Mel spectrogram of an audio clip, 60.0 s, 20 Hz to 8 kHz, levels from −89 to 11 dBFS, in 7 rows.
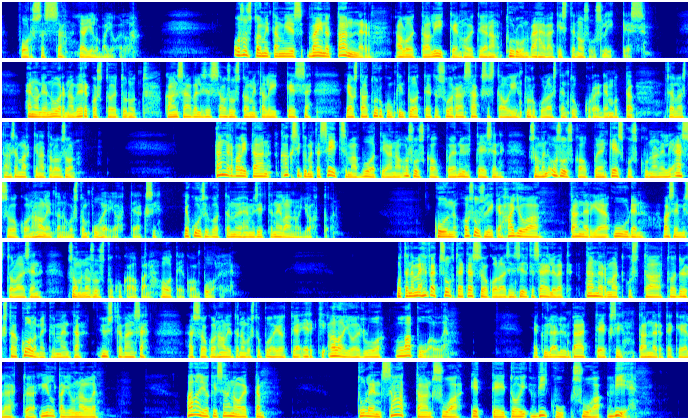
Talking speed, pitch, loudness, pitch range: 95 wpm, 110 Hz, -20 LUFS, 100-130 Hz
